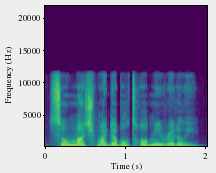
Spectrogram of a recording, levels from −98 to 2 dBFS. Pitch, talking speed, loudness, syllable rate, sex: 115 Hz, 205 wpm, -20 LUFS, 5.3 syllables/s, male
